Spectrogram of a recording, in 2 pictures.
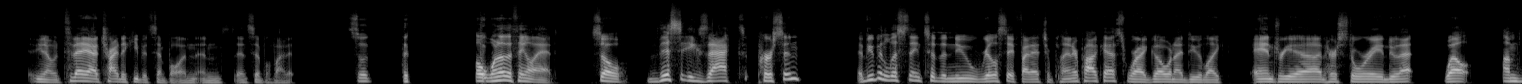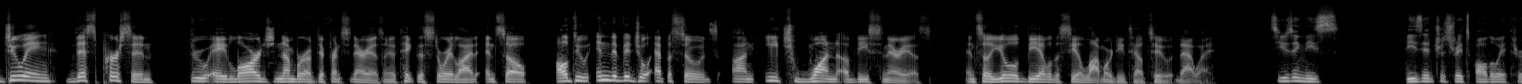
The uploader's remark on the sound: This was a live class recorded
